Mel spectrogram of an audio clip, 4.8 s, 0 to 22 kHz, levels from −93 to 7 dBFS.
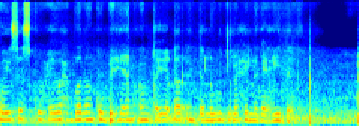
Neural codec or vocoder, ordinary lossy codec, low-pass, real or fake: codec, 44.1 kHz, 2.6 kbps, SNAC; none; none; fake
